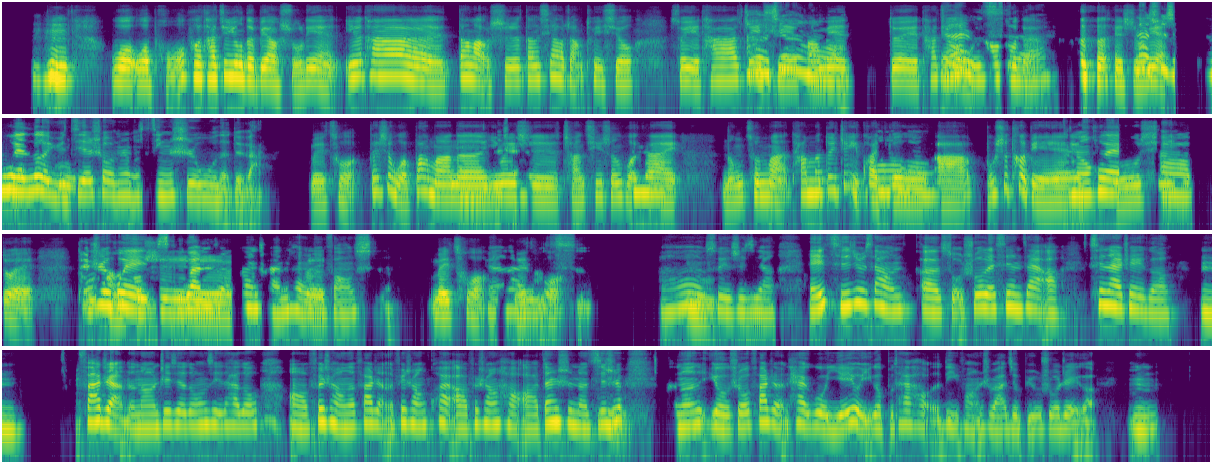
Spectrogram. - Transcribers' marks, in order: chuckle; chuckle; other background noise
- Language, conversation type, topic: Chinese, podcast, 科技将如何改变老年人的生活质量？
